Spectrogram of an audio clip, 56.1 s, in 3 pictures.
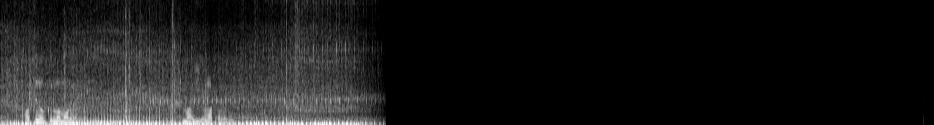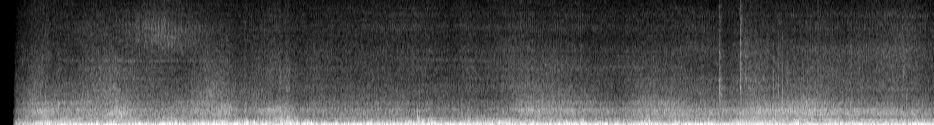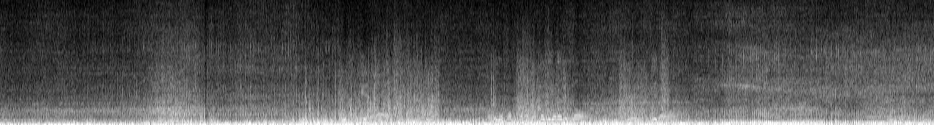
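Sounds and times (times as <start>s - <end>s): motorcycle engine drone: 0.0s - 7.7s, 19.0s - 56.0s
road and air rush: 0.0s - 7.7s, 19.0s - 56.0s.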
